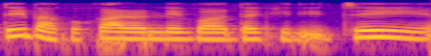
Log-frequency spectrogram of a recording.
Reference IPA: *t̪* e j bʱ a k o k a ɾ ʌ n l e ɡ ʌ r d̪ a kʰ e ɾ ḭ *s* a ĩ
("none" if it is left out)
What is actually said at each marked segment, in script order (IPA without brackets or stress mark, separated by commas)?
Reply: t̪, t͡s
